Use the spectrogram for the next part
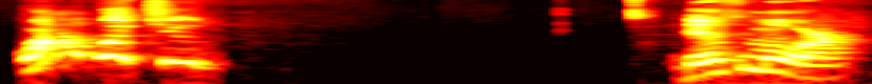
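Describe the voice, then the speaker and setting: Husky woman in her 50s doing a chatty gossip livestream, voice jumps all over. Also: a little high, wildly swooping pitch, extremely slow. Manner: chatty, talks straight to her viewers. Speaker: livestream host.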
